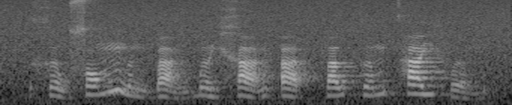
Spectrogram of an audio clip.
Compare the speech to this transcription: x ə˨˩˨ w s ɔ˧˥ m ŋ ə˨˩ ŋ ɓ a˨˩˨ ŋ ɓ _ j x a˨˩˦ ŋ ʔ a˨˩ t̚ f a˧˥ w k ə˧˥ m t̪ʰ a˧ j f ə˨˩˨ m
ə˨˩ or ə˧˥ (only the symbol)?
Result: ə˨˩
